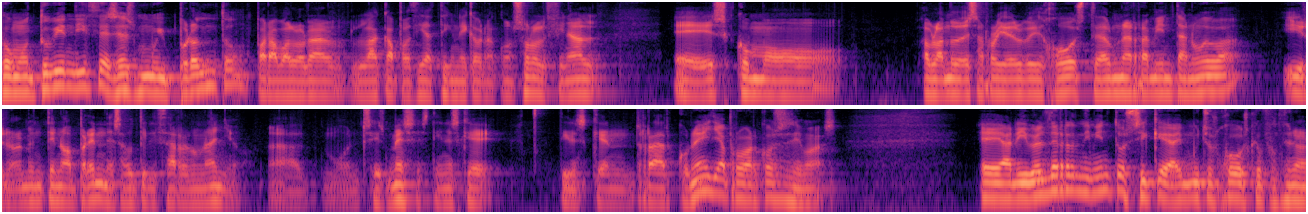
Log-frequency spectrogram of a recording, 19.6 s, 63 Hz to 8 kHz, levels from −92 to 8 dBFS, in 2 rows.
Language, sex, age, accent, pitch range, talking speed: Spanish, male, 20-39, Spanish, 100-125 Hz, 200 wpm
